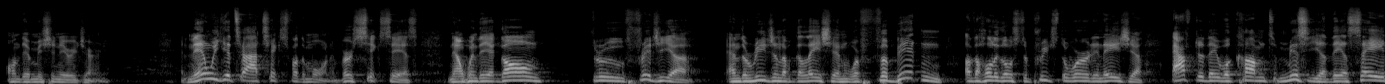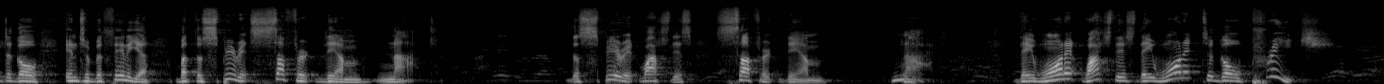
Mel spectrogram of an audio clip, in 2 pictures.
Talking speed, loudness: 165 wpm, -31 LUFS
